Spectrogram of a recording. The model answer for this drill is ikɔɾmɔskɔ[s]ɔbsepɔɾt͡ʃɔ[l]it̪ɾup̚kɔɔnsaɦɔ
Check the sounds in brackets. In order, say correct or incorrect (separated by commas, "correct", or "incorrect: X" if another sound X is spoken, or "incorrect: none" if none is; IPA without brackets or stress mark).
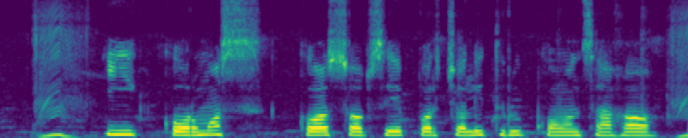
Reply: correct, correct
